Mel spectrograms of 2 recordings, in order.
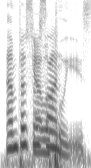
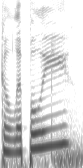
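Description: First: The stress is on the first syllable. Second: The stress is on the second syllable. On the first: The speaker calls it right. "Emphasis on the first syllable" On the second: The speaker calls it wrong. "I would have pronounced it Gallipoli had I not known better"

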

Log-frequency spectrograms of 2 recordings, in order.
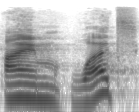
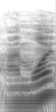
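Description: First: The phrase is said slowly and deliberately. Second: The phrase is said quickly and offhandedly. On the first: It sounds like a strange, deliberate question. The speaker calls it wrong. "You can't say" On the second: It sounds like repeating something back. The speaker calls it right. "you got to say it fast"

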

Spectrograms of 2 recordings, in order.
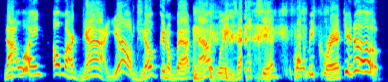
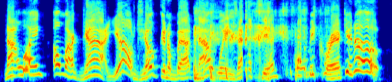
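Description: First: It is read imitating Nightwing's voice and accent. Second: The same.

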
